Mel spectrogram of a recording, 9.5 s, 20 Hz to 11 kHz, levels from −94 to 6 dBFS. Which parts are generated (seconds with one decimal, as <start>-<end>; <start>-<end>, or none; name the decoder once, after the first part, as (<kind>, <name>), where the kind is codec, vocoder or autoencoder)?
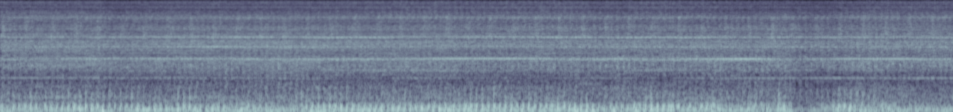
0.4-4.5 (vocoder, Vocos)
